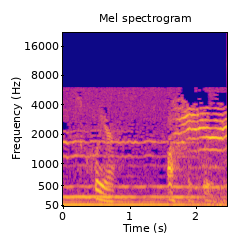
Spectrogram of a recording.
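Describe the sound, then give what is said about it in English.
A cat yowls twice in drawn-out, wavering wails, one early and one midway, fairly loud over a steady low background hum, as it jumps up onto a wall. “Look at what that cat's doing, will you? Jumping up on that wall like it's gone crazy.”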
